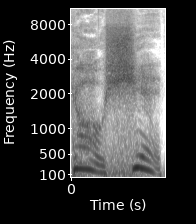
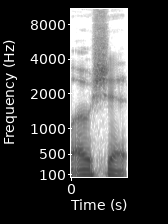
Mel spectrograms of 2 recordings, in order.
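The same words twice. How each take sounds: First: It sounds alarmed and dramatic. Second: It sounds plain and casual.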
